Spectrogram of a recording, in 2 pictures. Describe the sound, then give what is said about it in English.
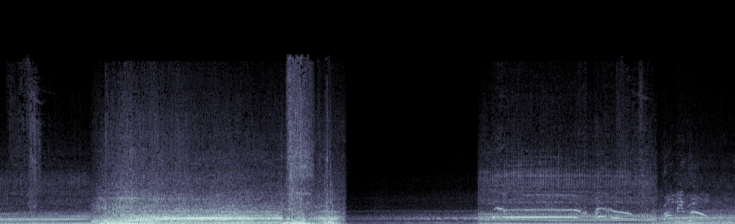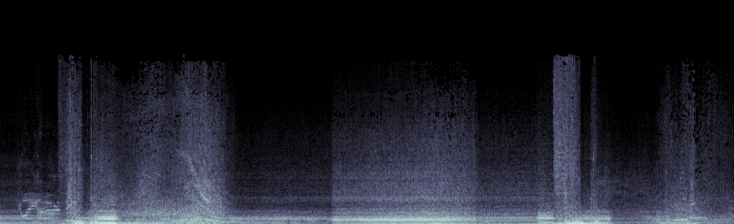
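Street race cars rev and accelerate away in several loud bursts of engine roar with climbing pitch, broken by short quieter gaps and whooshing passes. “And they're off. Roman and Fabio tear down the street with Fabio taking an early lead.”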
